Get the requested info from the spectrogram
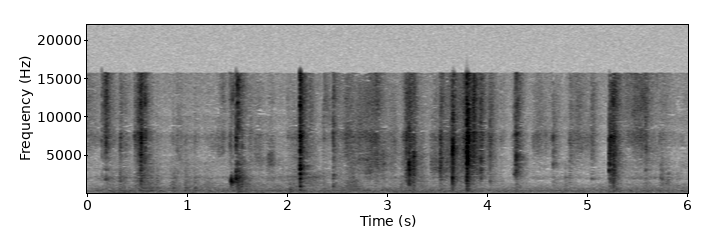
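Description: Faint crackling and rustling of a folded paper slip being unfolded by hand, in scattered small clicks.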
